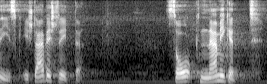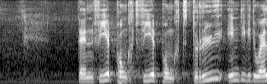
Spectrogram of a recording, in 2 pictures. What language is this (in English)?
Swiss German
